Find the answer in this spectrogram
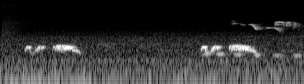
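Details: Spotted dove trained for fighting and luring, giving soft, distant two-part coos twice over a steady background hiss. A high chirping bird is heard at the end.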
